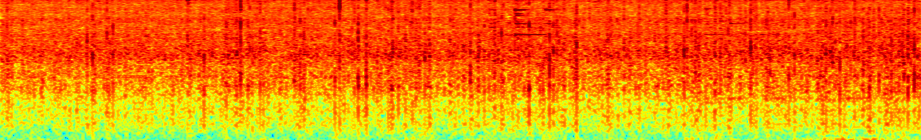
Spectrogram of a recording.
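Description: Steady, dense rain pattering on a surface, constant and close, with no voices.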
